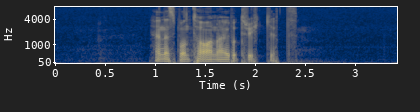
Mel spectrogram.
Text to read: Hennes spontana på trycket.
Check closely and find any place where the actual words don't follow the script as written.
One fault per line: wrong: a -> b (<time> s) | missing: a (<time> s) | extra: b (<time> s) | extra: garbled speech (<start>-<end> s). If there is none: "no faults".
no faults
